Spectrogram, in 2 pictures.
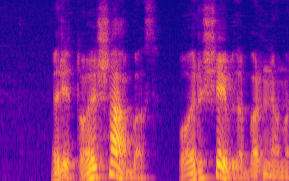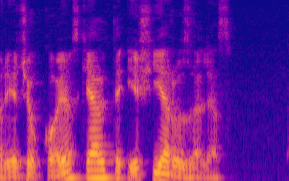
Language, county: Lithuanian, Šiauliai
